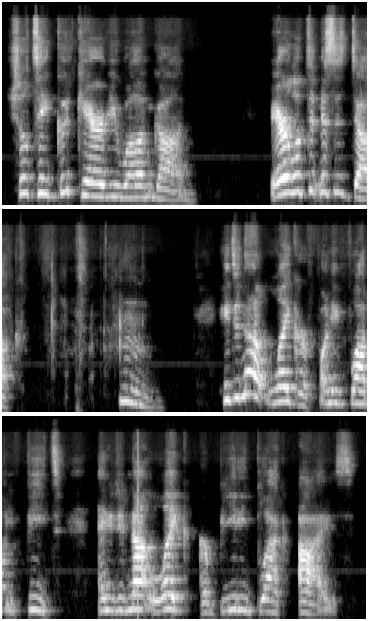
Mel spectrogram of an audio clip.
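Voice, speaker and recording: A woman hosting a children's story time, reading picture books aloud with chatty asides in a sing-song, animated way. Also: fairly high pitch, unhurried.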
